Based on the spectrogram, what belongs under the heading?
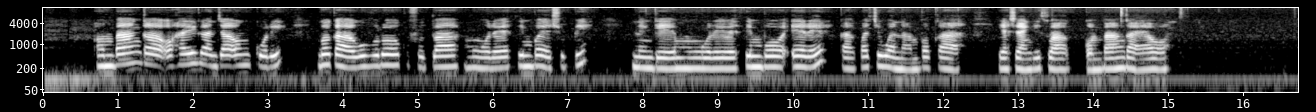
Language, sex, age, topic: Oshiwambo, female, 25-35, finance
